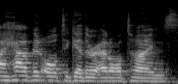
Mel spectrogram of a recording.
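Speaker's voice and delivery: plain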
